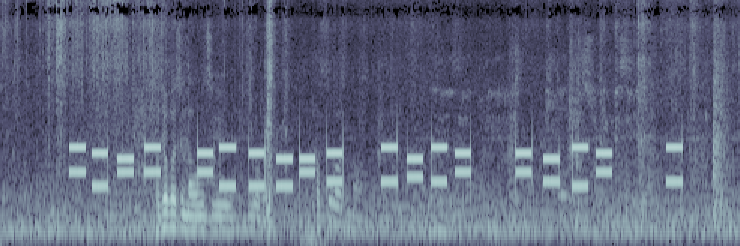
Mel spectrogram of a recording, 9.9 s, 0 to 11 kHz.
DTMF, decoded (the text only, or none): #2*# 0321*5 6760 0430 6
